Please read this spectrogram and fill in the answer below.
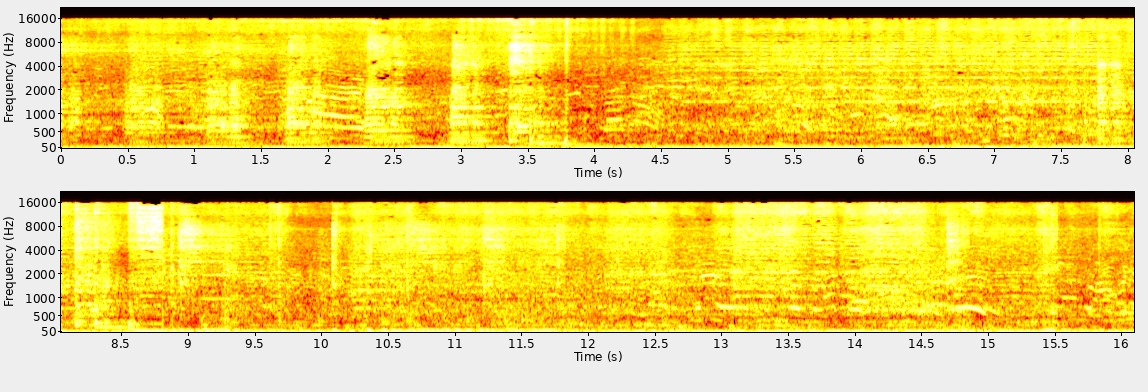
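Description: Loud second line parade music with heavy bass and a strong drumbeat for the first few seconds, mixed with the talk and calls of a large crowd walking along with it.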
